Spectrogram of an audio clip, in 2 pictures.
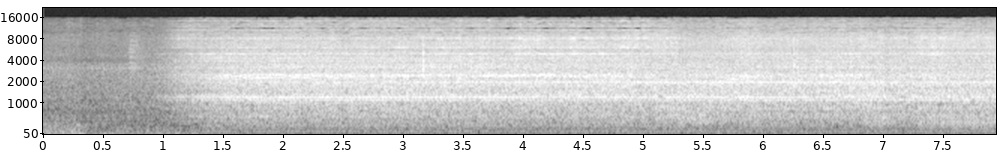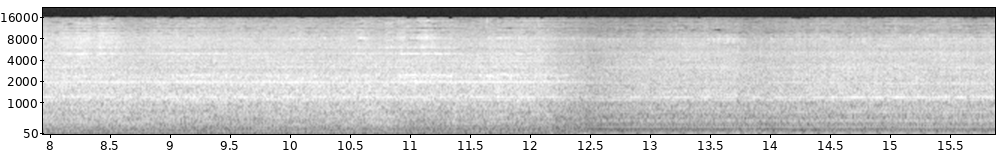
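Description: Freight train rolling past close by, a steady rushing rumble with high, even wheel squeal. It builds about a second in, stays level for about ten seconds, then drops back to a lower rumble.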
